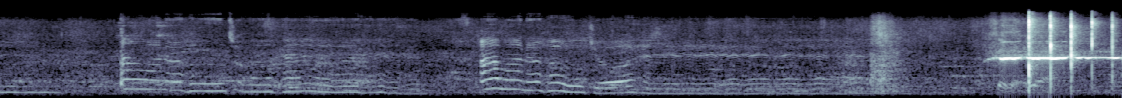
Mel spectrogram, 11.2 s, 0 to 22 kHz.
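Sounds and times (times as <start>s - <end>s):
loud whistle: 9.9s - 11.2s.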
